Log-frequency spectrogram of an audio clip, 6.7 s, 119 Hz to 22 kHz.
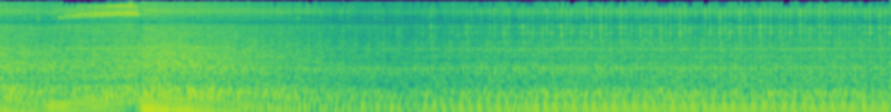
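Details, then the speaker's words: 1962 VW Bus air-cooled four, likely a 1500 single-port, after losing power and smoking on a trip, with a spark plug wire refitted: it cranks, catches and settles into a steady, even chuff with no misses; normal idle. "So I'm gonna start it up and see what it sounds like. Running pretty good."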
